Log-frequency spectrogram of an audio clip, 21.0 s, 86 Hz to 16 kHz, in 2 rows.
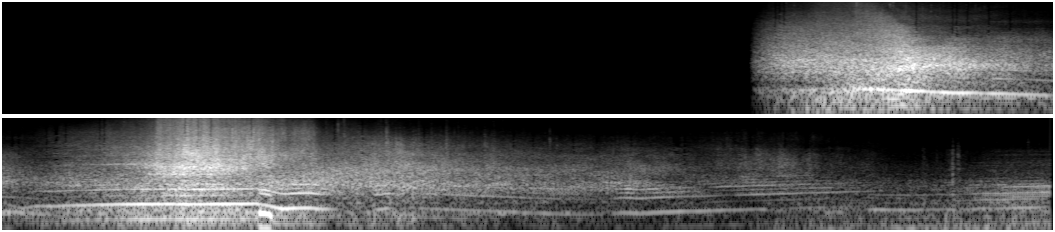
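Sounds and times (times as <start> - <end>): car engine passing at speed: 7.6 - 21.0.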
